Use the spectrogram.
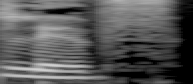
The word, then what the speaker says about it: live: Live is a verb pronounced like give with a short I sound means to have life or to resides somewhere.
